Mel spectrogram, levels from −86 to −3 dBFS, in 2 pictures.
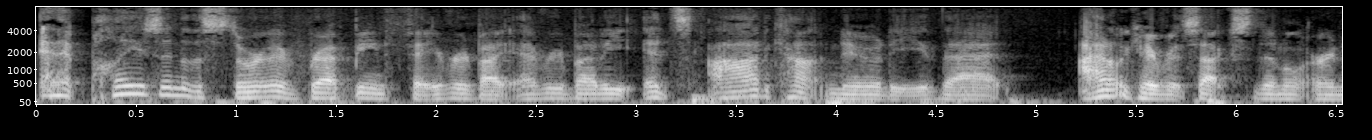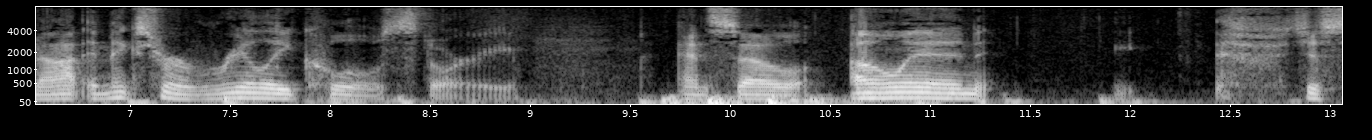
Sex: male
